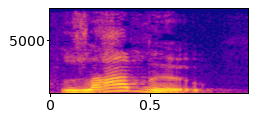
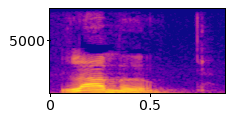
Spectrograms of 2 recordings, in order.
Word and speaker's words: Lamu: And every time I would say it at dinner last night, she would correct me very kindly. She's a mom. She's got a 7-year-old. You know how parents, like when their kids are mispronouncing things or using grammar incorrectly, the parent will repeat it back to them to make sure they get it right. And so she did it until Lamu started to roll off my tongue very easily.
